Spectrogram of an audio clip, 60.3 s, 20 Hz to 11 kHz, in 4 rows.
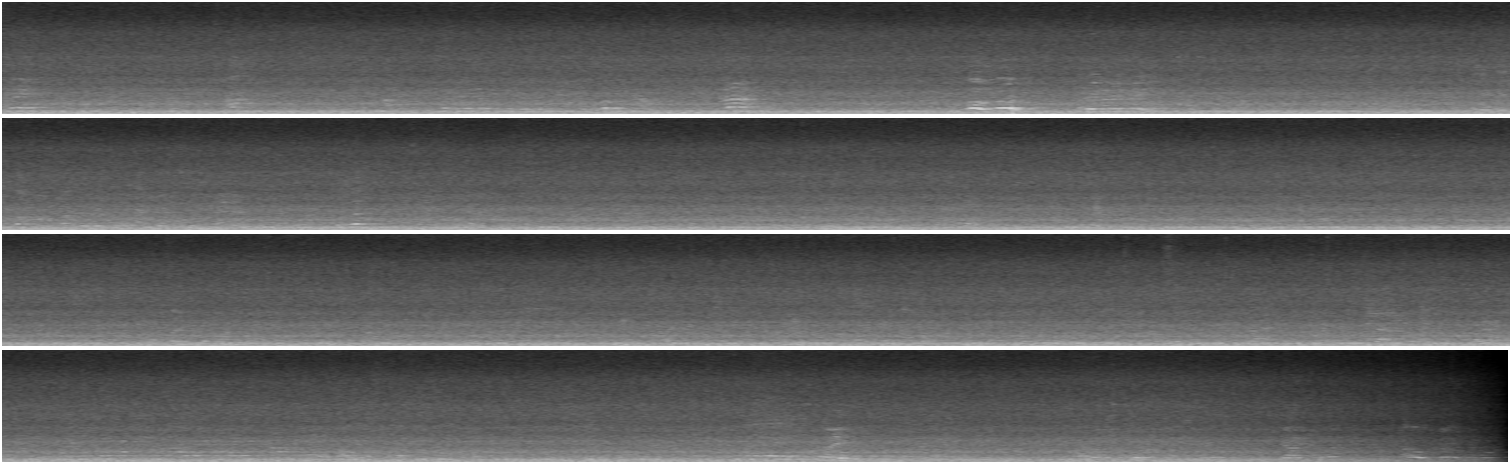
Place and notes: Medan Gopeng, Ipoh, Perak, Malaysia - drone log 22/02/2013
Ipoh bus terminal
(zoom h2, build in mic)
22 February 2013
